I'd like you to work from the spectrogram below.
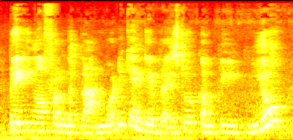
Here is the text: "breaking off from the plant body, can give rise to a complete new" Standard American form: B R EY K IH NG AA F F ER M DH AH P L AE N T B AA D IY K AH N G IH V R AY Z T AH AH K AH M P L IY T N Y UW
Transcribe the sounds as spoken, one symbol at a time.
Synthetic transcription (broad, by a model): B R EY K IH NG AA F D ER M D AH P L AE N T B AA D IY K AH N G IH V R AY S T AH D K AH M P L IY T N Y UW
